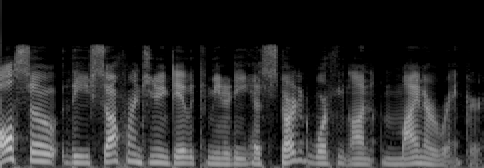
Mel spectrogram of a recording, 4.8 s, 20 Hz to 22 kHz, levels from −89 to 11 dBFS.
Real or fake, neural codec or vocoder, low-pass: fake; codec, 44.1 kHz, 3.4 kbps, Pupu-Codec; 7.2 kHz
